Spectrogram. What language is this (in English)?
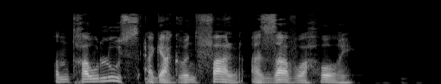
Breton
